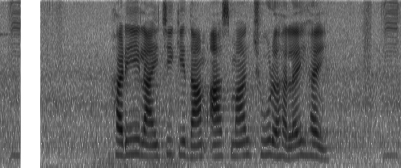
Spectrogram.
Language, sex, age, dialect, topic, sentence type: Magahi, female, 31-35, Western, agriculture, statement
